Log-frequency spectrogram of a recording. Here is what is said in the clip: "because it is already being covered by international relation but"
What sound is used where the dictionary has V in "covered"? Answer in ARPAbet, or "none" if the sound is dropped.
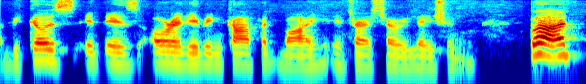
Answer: F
